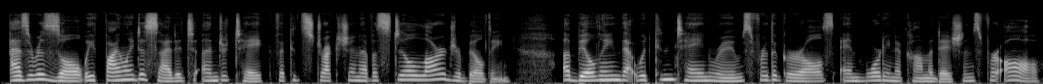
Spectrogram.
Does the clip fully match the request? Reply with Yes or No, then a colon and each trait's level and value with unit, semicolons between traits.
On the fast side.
No: average, 160 wpm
